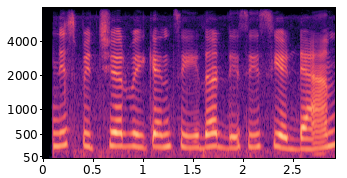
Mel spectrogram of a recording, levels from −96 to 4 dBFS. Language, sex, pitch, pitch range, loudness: English, female, 250 Hz, 240-260 Hz, -16 LUFS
